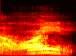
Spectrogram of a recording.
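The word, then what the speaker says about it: غين: بھی پڑھتے ہیں، لیکن یہ گین بھی گین نہیں ہے، گا نام کا کوئی حرف ہی نہیں ہوتا عربی زبان کے اندر جس کا گا، جس کا تلفظ ہو، عربی کے اندر ہوتا ہے غائن، غائن غائن غائن غائن، بار بار اسے بولیں گے تو انشاءاللہ آ جائے گا، تین چار حرف اور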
